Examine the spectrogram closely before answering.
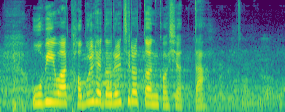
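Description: A young woman speaks clearly into a close microphone.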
